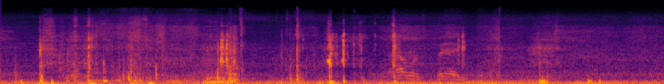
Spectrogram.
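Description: Fishing gear clicks and clatters as it is handled close by.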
